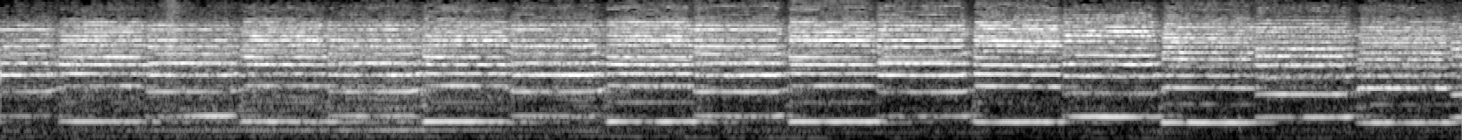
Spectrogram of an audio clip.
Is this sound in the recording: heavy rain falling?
no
